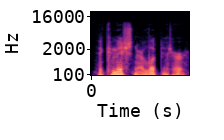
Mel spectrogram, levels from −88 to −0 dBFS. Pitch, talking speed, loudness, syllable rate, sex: 110 Hz, 230 wpm, -17 LUFS, 8.0 syllables/s, male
